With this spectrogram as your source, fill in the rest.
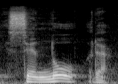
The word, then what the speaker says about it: cenoura: In words like cenoura, even though you write it with OU, we pronounce it close. We say cenoura.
